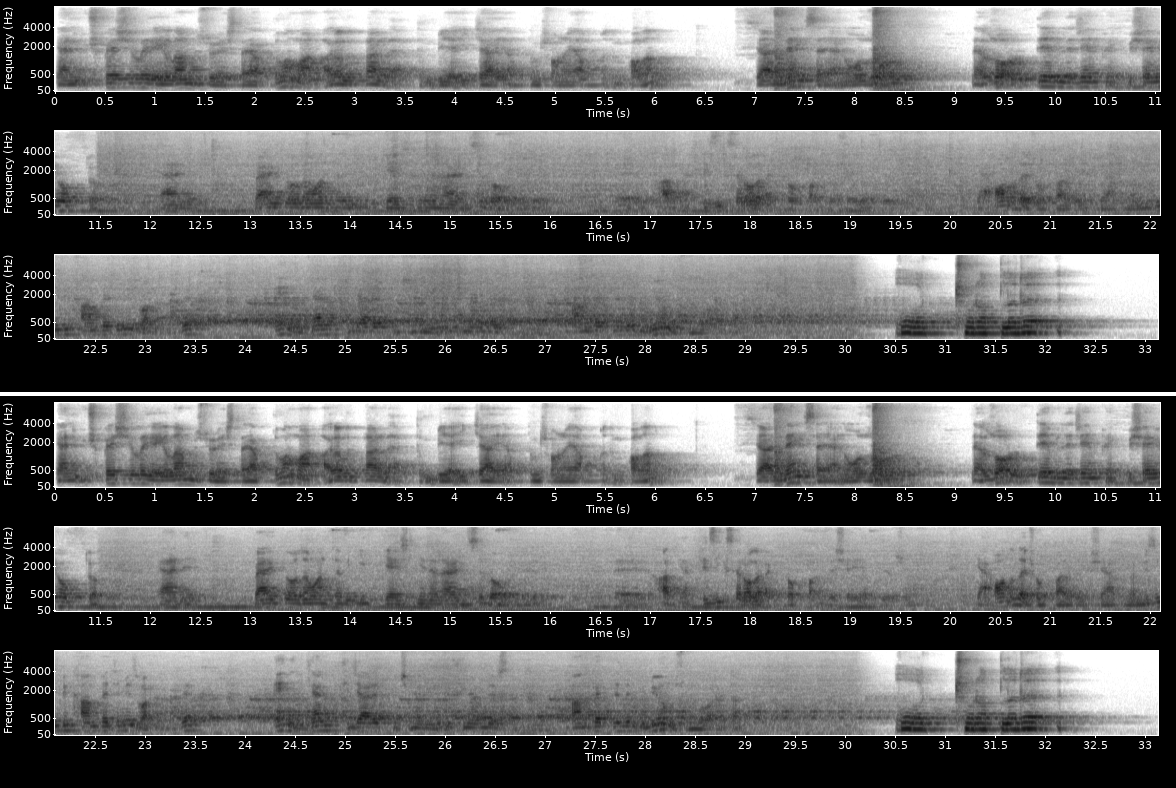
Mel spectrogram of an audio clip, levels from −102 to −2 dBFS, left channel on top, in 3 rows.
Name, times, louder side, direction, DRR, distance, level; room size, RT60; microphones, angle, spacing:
voice 1, 0.0-6.0 7.0-8.5 9.2-11.5 12.1-12.7 13.0-15.9 16.6-19.7 20.3-23.5 24.3-26.7 27.2-29.0, right 2 dB, 70° right, 7 dB, 0.9 m, -25 dB
sound 1, 6.9-7.8 8.1-8.8 9.9-19.3, right 3 dB, 25° right, 0.8 m, -34 dB
Waves surf, 11.4-30.1, left 2 dB, 55° left, 1.3 m, -37 dB
sound 2, 23.2-31.5, equal, 25° left, 1.5 m, -29 dB
voice 2, 30.5-32.2, equal, 5° right, 5 dB, 0.4 m, -17 dB
10.5 x 4.7 x 3.1 m, 1.0 s
head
